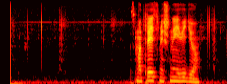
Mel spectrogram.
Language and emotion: Russian, neutral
